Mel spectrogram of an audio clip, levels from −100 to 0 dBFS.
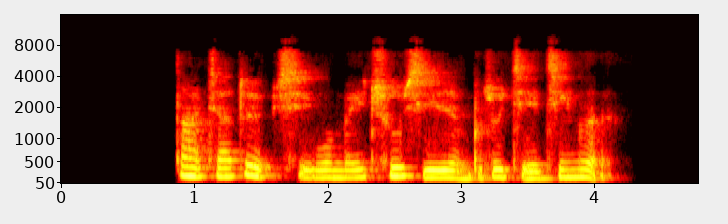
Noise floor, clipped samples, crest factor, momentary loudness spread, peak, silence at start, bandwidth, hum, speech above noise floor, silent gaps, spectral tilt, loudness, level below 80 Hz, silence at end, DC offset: under -90 dBFS; under 0.1%; 16 dB; 6 LU; -8 dBFS; 0.85 s; 7.6 kHz; none; over 67 dB; none; -6.5 dB/octave; -23 LUFS; -68 dBFS; 0.65 s; under 0.1%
